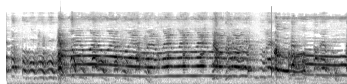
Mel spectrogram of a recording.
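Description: Italian Greyhounds howl together in long, wavering, overlapping tones that rise and fall.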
